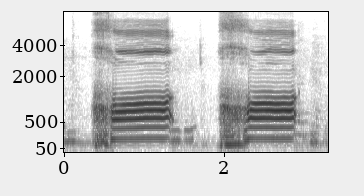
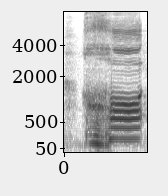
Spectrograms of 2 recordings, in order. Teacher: গলার যেখানে গড়গড়া করি কুলি করার সময় এই সেই জায়গা থেকে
